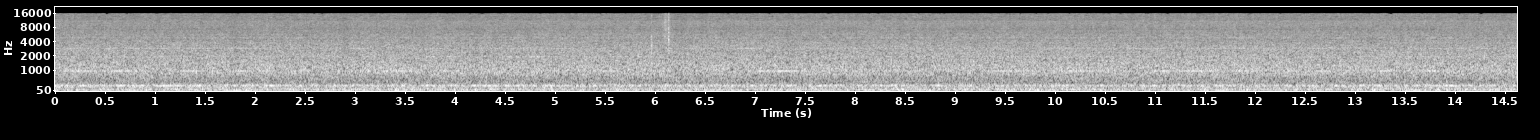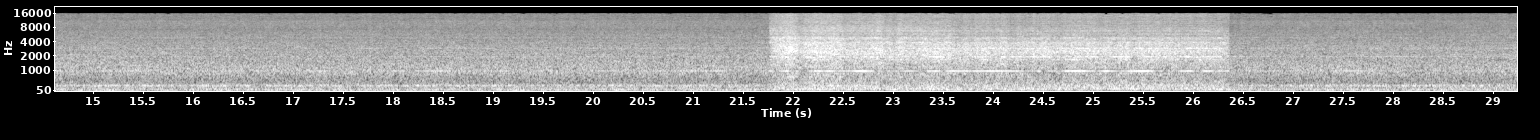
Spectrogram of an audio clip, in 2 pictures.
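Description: A jet airliner's engines hum steadily from inside the cabin.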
